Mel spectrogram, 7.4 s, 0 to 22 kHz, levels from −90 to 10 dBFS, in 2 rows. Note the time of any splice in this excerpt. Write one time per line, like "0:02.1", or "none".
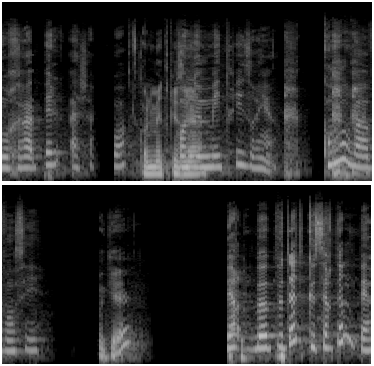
none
